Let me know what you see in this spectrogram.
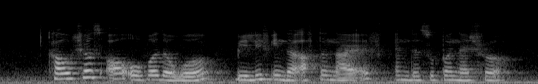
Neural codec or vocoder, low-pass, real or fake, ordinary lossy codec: none; none; real; none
